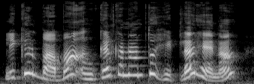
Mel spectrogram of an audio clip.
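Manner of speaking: put-on a toddler blinking up at her father; innocent little girl. A narrator's reading. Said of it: "मासूमियत से आंखें पटपटाती हुई बोली".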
